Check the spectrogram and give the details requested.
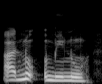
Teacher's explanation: حمزہ کے اوپر جزم کا سائن ہے اس لیے اس کو جھٹکے سے پڑھیں گے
